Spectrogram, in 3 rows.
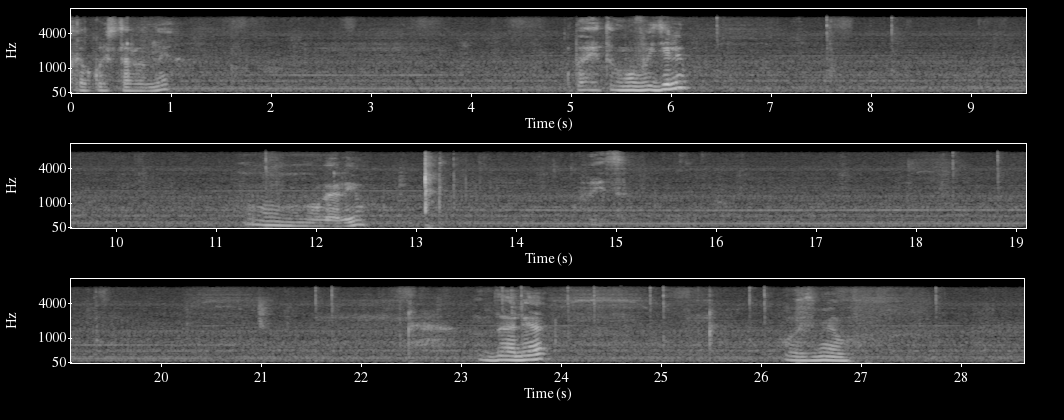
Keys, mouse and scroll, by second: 6.4-11.3 drag, 19.8-21.5 scroll up 1, 21.5 click, 23.4 click, 24.0 click, 24.9 click, 25.9 click, 27.7-28.6 drag.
